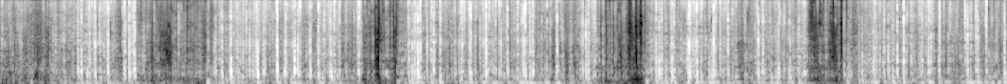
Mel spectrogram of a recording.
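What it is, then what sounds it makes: Textured foam scrub sponge. A metal ear pick scratches and pokes a blue mesh-covered textured foam scrub sponge, making dense, crackly scraping in quick rough bursts. The sound sits mostly in the mid range and stops briefly a few times before starting again.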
